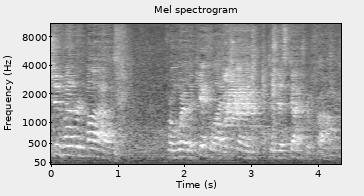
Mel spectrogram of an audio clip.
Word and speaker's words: Kicklighter: spell it today is is spelled this way but it's pronounced kick lighter maybe kick a lighter but it's pronounced basically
